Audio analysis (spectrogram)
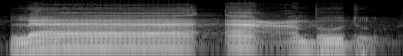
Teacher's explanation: the la should be long, at least 4 counts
